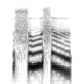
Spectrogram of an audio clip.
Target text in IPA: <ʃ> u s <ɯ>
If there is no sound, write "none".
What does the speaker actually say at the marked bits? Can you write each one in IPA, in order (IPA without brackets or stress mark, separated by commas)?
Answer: s, ɯ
